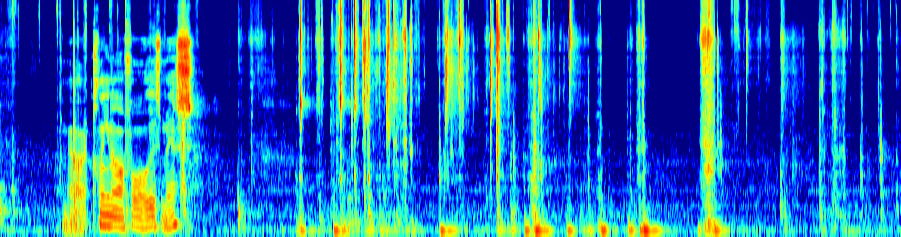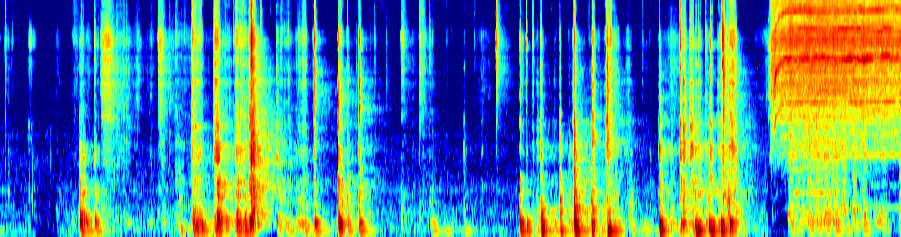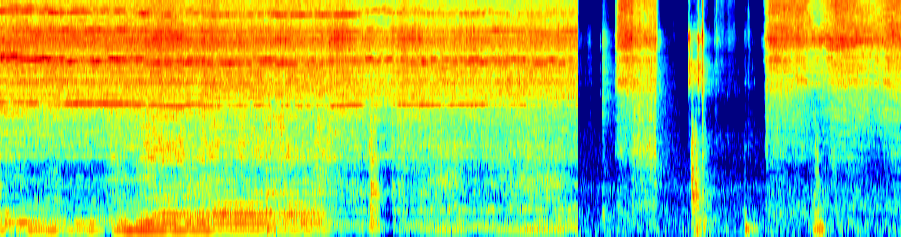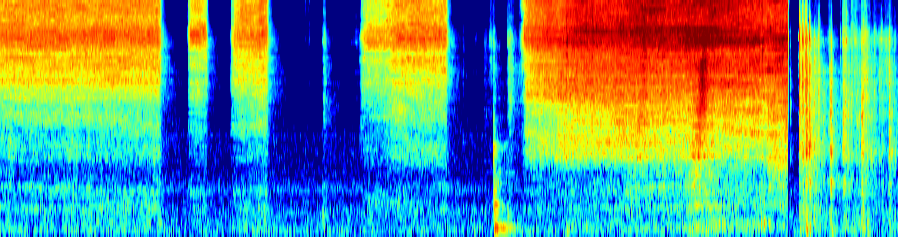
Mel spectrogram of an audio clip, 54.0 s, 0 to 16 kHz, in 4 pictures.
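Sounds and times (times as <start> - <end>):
power drill running: 25.0 - 35.7.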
